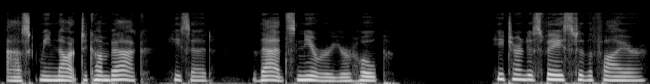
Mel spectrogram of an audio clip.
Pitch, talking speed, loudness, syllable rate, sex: 190 Hz, 175 wpm, -16 LUFS, 4.2 syllables/s, female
